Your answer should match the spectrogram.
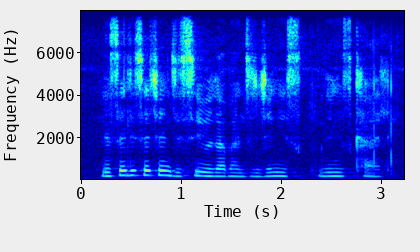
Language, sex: Zulu, female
